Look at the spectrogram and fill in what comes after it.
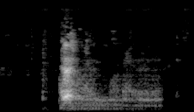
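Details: One XL American Bully puppy indoors guarding a bone: a single sharp bark that runs straight into a sustained, rough, low growl lasting over a second, then silence.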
